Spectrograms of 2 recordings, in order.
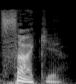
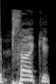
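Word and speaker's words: Psaki: Я вот слушаю то, что говорит Саки, и я говорю, кстати, правильно ее называть Саки. Ее все Псаки говорят, но в английском языке выражение ее Пи Джейн Саки. Пи не читается, да.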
